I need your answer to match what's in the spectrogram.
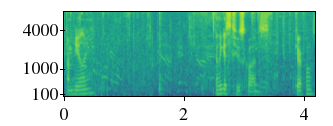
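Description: A man's voice: mid-range voice, steady tone, takes it slowly. A man chatting casually while playing a shooter game, crude and joking, laughing often. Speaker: streamer playing with a friend. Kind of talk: casual gaming chat. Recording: loud fan noise behind the mic.

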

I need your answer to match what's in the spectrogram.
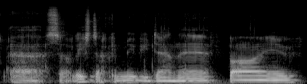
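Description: Chatty streamer, echoey room. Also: male voice, low voice, flat delivery, unhurried, warm tone. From Nottingham, England. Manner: chatty, reads viewer messages aloud and greets them, cheeky banter. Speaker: slots streamer. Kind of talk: casual live-stream chat. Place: home streaming room, indoors. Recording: echoey room, faint background music.

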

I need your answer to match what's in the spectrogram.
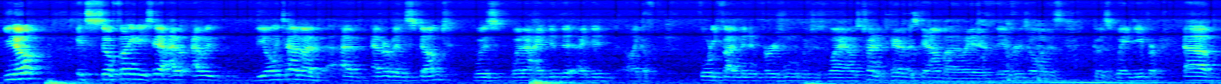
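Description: A man's voice: mid-range voice, fast, slight background noise. A man giving a comedy talk and acting out voices as he tells stories to a live audience. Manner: animated, acts out voices while telling stories. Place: lecture hall with a live audience. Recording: echoey hall, from a distance.

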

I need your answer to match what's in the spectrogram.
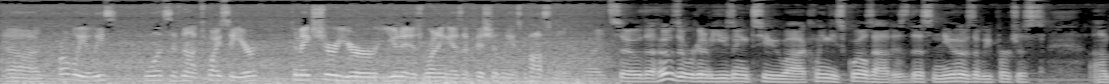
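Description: Man vlogging outdoors, noisy yard. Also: a little high. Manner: plain, with many fillers and restarts. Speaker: home maintenance channel host. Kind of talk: casual how-to vlog. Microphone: phone camera at arm's length. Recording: outdoor phone audio with clear background noise.

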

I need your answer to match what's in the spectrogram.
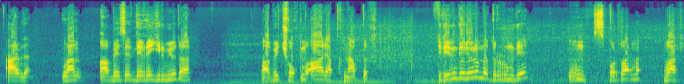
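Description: A man with a slightly high voice gives excitable, casual commentary over a driving game. He coaxes and scolds the cars on screen as if they were pets. Faint engine sounds hum behind him. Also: normal speed, long pauses. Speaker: gaming channel host.

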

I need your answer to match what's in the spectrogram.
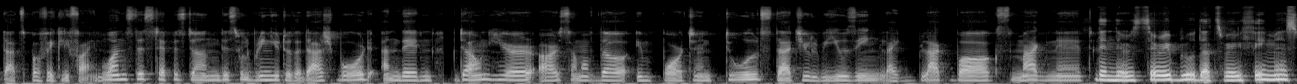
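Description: Woman, tutorial host, very gravelly, scratchy from illness, upbeat and instructive. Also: mid-range voice, darkish tone. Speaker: online business educator. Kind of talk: software tutorial.

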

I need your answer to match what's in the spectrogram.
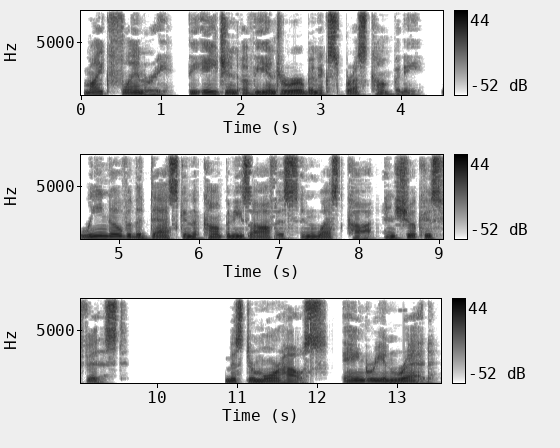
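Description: A man reading a story slowly and deliberately for English learners. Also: fairly low pitch, no echo, studio quality. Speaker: narrator. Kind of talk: slow scripted story narration for English learners.

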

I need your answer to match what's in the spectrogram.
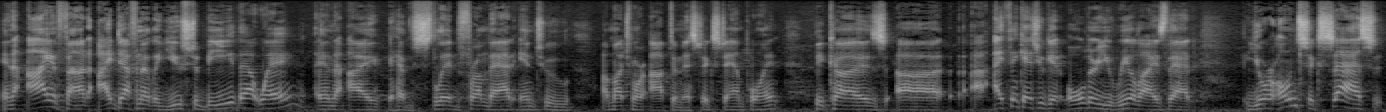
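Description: A middle-aged man anchoring a morning show panel, talking in a measured, reflective way. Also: mid-range voice, expressive. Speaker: news anchor. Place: TV news studio.

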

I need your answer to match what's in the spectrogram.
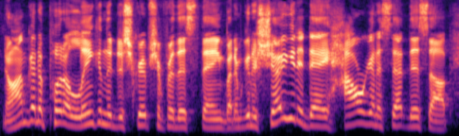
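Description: A man's voice: sits high, lively intonation, fast, pushed and bright. A middle-aged man, host of a homesteading channel, explaining step by step in a casual, practical way while filming himself outdoors beside a chicken coop. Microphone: handheld camera at arm's length.

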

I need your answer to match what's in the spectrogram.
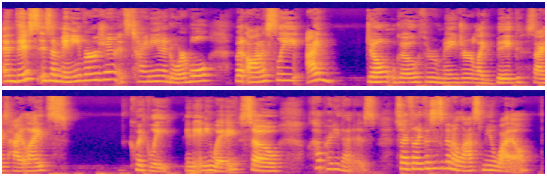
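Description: A woman's voice: on the high side, normal speed. A woman in her thirties chatting casually through a makeup tutorial as a beauty vlogger, repeating herself for emphasis. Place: small indoor room at home, seen on camera. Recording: roomy home recording with faint noise.

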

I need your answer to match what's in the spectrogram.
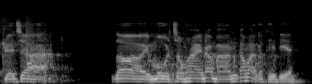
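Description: A man's voice: mid-range voice, fairly even intonation, fairly quick, a crowd in the background. A man with a Hanoi accent teaching an English class, patiently repeating answers and checking in with the students. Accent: Hanoi Vietnamese. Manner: patient, repeats answers, ends with "đúng không ạ?". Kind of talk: online class, guiding students through exercises.

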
